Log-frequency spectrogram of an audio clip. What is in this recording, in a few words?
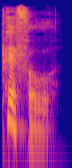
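"piffle", British English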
